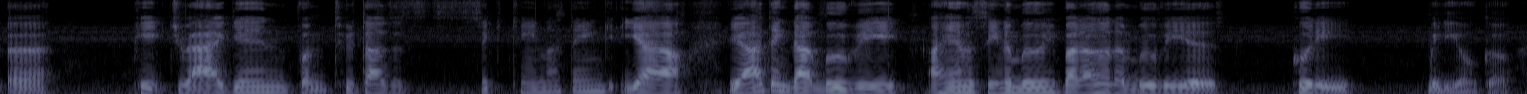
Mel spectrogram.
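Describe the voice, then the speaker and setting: A young man records an informal movie review. He complains bluntly, often stopping and starting and repeating his points as he goes. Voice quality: self-described deep voice. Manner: halting, repetitive, blunt complaining.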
